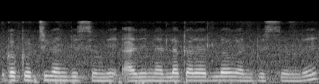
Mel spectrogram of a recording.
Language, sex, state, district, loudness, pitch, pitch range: Telugu, female, Telangana, Mahabubabad, -16 LUFS, 175 Hz, 170-185 Hz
